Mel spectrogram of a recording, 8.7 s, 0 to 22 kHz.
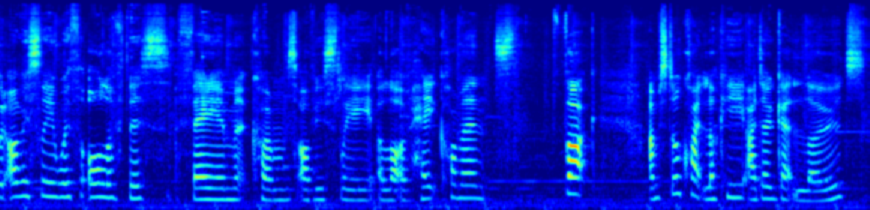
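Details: Young woman with Tourette syndrome that began at age 12, whose tics sometimes interrupt her speech while talking; vocal tic (Tourette syndrome).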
